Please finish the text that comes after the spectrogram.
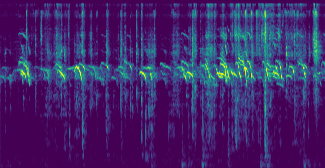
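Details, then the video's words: Coloured chicks give a steady stream of high, thin peeps that blur into one another, mixed with frequent clicks, taps and rustling. "Chicks Chirping"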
